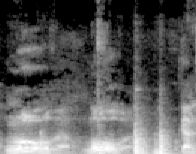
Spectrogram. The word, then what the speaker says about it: Louisville: no no it's Louisville Kentucky that's right Kentucky Louisville Louisville Louisville got to say it right right but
